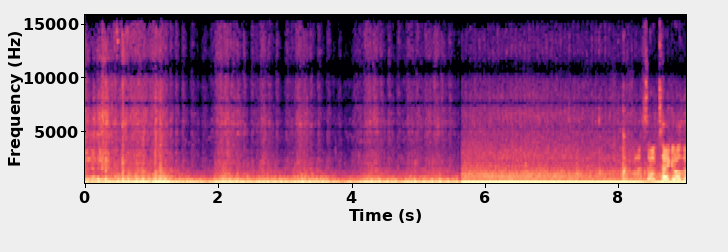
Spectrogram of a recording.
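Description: A Holden Torana on a test drive, its engine droning loud and close from the cabin, shifting into a steadier, higher hum partway through, with a voice speaking over the engine noise at times.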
